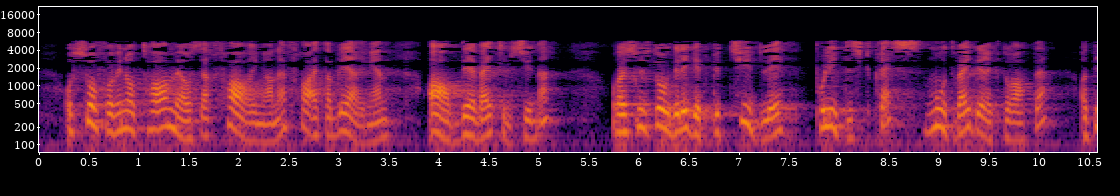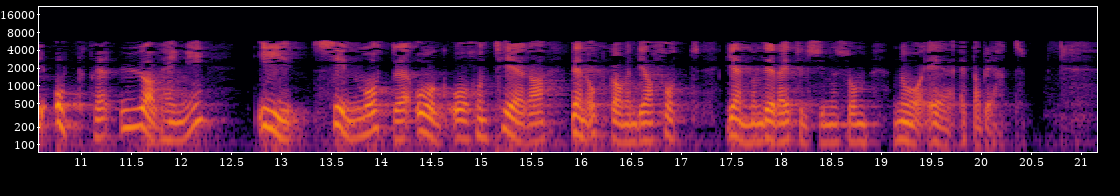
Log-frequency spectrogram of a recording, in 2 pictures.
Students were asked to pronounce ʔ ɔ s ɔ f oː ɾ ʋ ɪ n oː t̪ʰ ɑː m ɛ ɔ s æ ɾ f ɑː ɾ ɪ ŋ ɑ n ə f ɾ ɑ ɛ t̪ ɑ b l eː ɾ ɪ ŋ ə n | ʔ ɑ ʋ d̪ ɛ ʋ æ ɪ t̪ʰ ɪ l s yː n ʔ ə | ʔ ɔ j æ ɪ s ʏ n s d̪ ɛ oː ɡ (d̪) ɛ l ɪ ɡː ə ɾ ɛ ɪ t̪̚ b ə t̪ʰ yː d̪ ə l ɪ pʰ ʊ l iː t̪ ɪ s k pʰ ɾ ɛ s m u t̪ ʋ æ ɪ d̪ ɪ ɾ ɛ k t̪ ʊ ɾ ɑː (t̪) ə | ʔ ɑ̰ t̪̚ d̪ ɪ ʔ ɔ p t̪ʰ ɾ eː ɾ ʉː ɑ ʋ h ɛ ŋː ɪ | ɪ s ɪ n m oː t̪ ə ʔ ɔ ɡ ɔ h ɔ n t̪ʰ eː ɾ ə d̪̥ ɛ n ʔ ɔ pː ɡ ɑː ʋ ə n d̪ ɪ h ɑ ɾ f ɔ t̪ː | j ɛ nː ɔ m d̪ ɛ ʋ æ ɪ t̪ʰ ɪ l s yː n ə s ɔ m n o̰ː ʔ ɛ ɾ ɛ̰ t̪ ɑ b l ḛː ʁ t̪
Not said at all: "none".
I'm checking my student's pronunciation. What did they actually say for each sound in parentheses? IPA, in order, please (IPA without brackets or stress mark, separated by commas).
d̪, t̪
